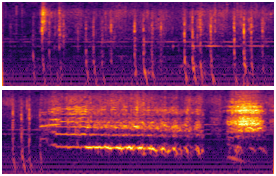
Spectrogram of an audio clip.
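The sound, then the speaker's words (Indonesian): A horse gives a loud, long, wavering neigh. It follows a run of clopping hoofbeats and then fades out. “Kuda baik, kuda baik. Kau agaknya masih mengenalku.”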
